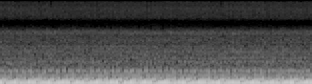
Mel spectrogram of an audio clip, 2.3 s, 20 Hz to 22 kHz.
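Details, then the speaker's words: 1989 Chevrolet Celebrity base model, 205,000 miles, with vacuum leaks causing idle problems: steady, fast drone stuck at high idle that won't come down, too high to put in gear; pedal sticks when first touched, idle air control suspected. "Not revved up that high with pedal sticks really bad when you first touch it. I don't know what the deal is up with that, but we're looking into that, too."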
